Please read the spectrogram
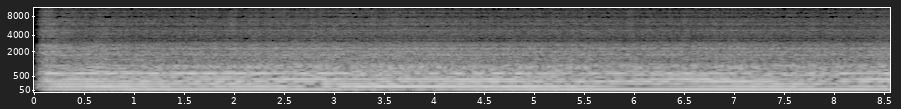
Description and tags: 1514 S2stgorchFRK-D#1-TMc
Looped in Redmatica KeyMap-Pro. Samples have Note/Key data embedded in audio files. Just load into a sampler and hit the "automap" button, otherwise map to note names in the file names.
Strings, Bowed, Soft, Modeled-String-Orchestra, Multisample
